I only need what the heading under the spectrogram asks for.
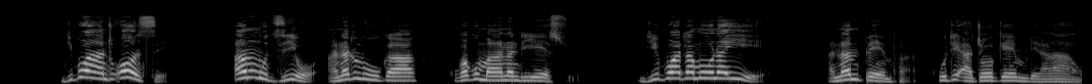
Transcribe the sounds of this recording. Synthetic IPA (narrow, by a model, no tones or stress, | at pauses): ndipɔantʰuɔnsɛ̰ | am̩mud͡ziwɔanatuluka | kukak̬umanandijɛːsu̥ | ndip̬ɔat̬amɔnaijɛ̰ | anam̩pɛmpʰa̰ | kut̬iat͡ʃɔk̬ɛmuɗɛɾalaːwɔ̰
